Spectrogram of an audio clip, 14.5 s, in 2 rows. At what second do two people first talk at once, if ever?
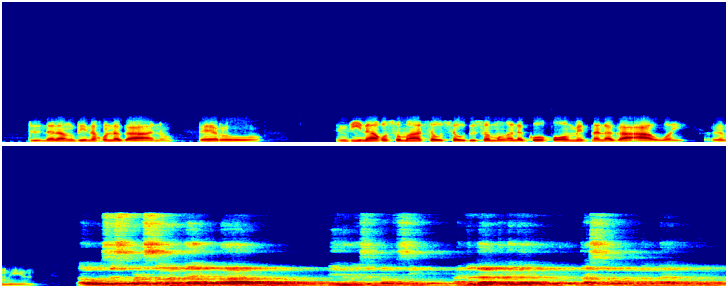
none

